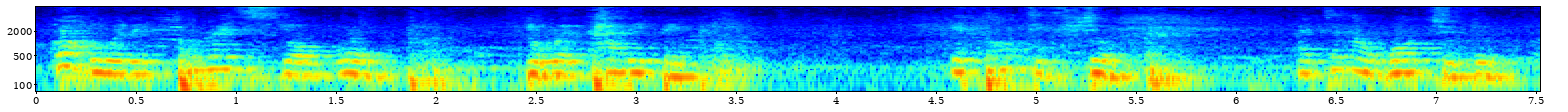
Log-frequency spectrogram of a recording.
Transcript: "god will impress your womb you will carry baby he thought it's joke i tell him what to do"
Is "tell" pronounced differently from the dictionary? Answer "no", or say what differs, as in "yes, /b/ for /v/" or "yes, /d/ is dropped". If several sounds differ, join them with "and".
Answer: yes, /n/ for /l/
